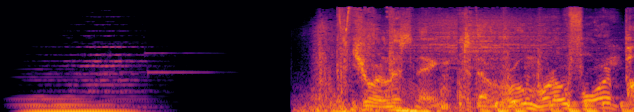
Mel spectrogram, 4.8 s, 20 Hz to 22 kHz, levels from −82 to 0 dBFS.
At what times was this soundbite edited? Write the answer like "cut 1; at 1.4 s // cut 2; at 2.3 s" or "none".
cut 1; at 2.2 s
